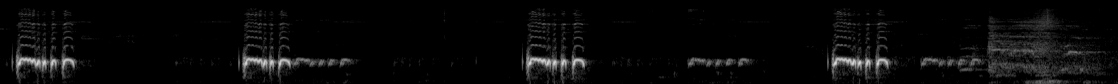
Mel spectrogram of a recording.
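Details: Trapping decoy zebra dove calling under cloudy skies after overnight rain: four loud rolling coo bursts roughly every three seconds, most followed by a soft trilled tail, and a brief rustling noise near the end.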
